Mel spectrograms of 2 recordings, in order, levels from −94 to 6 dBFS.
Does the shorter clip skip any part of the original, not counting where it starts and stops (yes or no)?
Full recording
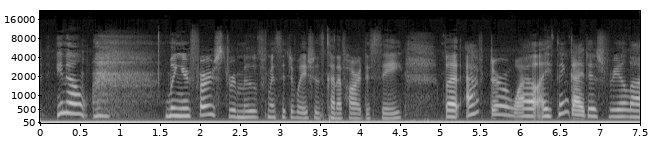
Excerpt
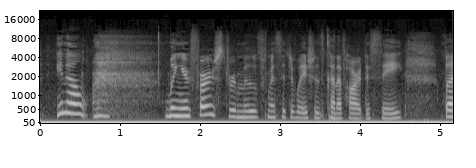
no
